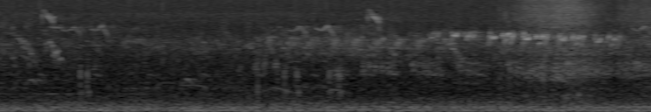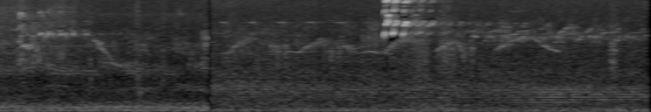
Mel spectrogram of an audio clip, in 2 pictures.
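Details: A pied kingfisher on Kinmen, where it is resident, gives a brief burst of sharp, high chittering notes near the end, over faint chirps from other birds and a steady low rumble.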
